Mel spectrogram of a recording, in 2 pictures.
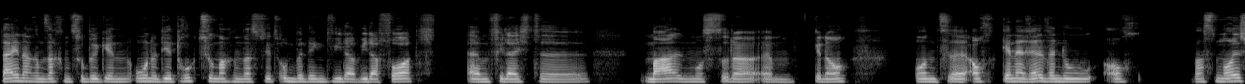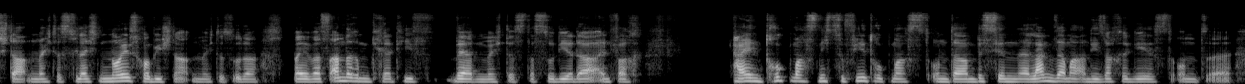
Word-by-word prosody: kleineren 140 Hz, -2 st, +3 dB
Sachen 135 Hz, 0 st, -2 dB
zu 130 Hz, +1 st, -4 dB
beginnen, 130 Hz, 0 st, 0 dB
ohne 140 Hz, 0 st, +1 dB
dir 135 Hz, 0 st, +3 dB
Druck 150 Hz, +3 st, -3 dB
zu 140 Hz, -, -1 dB
machen, 130 Hz, -1 st, 0 dB
dass 125 Hz, 0 st, -2 dB
du -, -, -3 dB
jetzt 125 Hz, -, -5 dB
unbedingt 135 Hz, -1 st, -1 dB
wieder 130 Hz, -3 st, +1 dB
wieder 130 Hz, -1 st, +3 dB
vor 135 Hz, +2 st, +4 dB, 0.5 s
ähm, 125 Hz, 0 st, +2 dB
vielleicht, 125 Hz, -1 st, 0 dB
äh, 120 Hz, +1 st, -4 dB, 0.5 s
malen 130 Hz, +1 st, +4 dB
musst 130 Hz, -1 st, -4 dB
oder 125 Hz, 0 st, +1 dB
ähm, 115 Hz, 0 st, -5 dB, 0.2 s
genau. 130 Hz, +1 st, +1 dB, 0.6 s
Und, 130 Hz, -2 st, +1 dB
äh, 125 Hz, -, +4 dB
auch 135 Hz, 0 st, +1 dB
generell, 140 Hz, 0 st, +4 dB
wenn 135 Hz, 0 st, +2 dB
du 130 Hz, -1 st, +1 dB
auch 130 Hz, 0 st, -4 dB, 0.5 s
was 130 Hz, +2 st, -3 dB
Neues 145 Hz, +2 st, +4 dB
starten 120 Hz, +1 st, 0 dB
möchtest, 125 Hz, 0 st, -5 dB
vielleicht 130 Hz, +2 st, 0 dB
'n 135 Hz, -, +1 dB
neues 150 Hz, +1 st, +4 dB
Hobby 130 Hz, -1 st, +2 dB
starten 125 Hz, -, -5 dB
möchtest 120 Hz, 0 st, -9 dB
oder 120 Hz, -1 st, -3 dB, 0.3 s
bei 130 Hz, -1 st, +5 dB
was 130 Hz, 0 st, +1 dB
anderem 155 Hz, -4 st, +3 dB
kreativ 130 Hz, -, -6 dB
werden 130 Hz, -8 st, +2 dB
möchtest, 120 Hz, 0 st, -7 dB
dass 125 Hz, -, -7 dB
du 125 Hz, -, -3 dB
dir 125 Hz, 0 st, +1 dB
da 130 Hz, -, +3 dB
einfach 125 Hz, 0 st, -4 dB, 0.9 s
keinen 145 Hz, -1 st, +4 dB
Druck 170 Hz, +1 st, -3 dB
machst, 150 Hz, -3 st, 0 dB
nicht 145 Hz, -1 st, -2 dB
zu -, -, -5 dB
viel 160 Hz, +4 st, -1 dB
Druck 140 Hz, -3 st, -6 dB
machst 130 Hz, -1 st, -4 dB
und 130 Hz, 0 st, -3 dB
da 125 Hz, 0 st, +6 dB
'n 125 Hz, -, 0 dB
bisschen, 130 Hz, -2 st, -1 dB
äh, 125 Hz, -, +2 dB
langsamer 140 Hz, -1 st, +3 dB
an 125 Hz, -, -4 dB
die 125 Hz, -1 st, -1 dB
Sache 130 Hz, -1 st, -4 dB
gehst 125 Hz, -1 st, -4 dB
und, 125 Hz, -2 st, -8 dB
äh, -, -, -5 dB
130 Hz, 175 wpm, -24 LUFS, 125-135 Hz, 0.9 s, da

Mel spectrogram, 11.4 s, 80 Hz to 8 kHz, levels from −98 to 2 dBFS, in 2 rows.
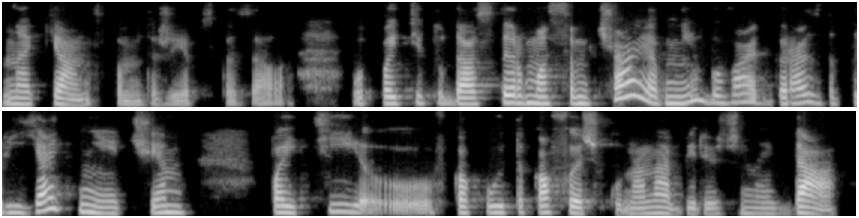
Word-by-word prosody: на 175 Hz, -, 0 dB
океанском 150 Hz, -, -2 dB
даже, -, -, -11 dB
я -, -, -5 dB
бы -, -, -30 dB
сказала. 470 Hz, -1 st, -8 dB, 0.4 s
Вот -, -, -6 dB
пойти 185 Hz, +1 st, 0 dB
туда 175 Hz, -3 st, +4 dB
с 175 Hz, 0 st, -10 dB
термосом 190 Hz, -2 st, +3 dB
чая 345 Hz, -, +4 dB
мне 195 Hz, +7 st, +1 dB
бывает 220 Hz, -2 st, -1 dB
гораздо 190 Hz, 0 st, 0 dB
приятнее, 200 Hz, -, +1 dB
чем 190 Hz, 0 st, -1 dB, 0.5 s
пойти, 185 Hz, +3 st, 0 dB
э, -, -, +1 dB
в 445 Hz, -3 st, -3 dB
какую-то 180 Hz, 0 st, -1 dB
кафешку 185 Hz, -3 st, +2 dB
на 155 Hz, +1 st, -2 dB
набережной. 155 Hz, -1 st, -4 dB
Да. 165 Hz, -6 st, +6 dB
185 Hz, 130 wpm, -24 LUFS, 170-200 Hz, 0.5 s, Да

